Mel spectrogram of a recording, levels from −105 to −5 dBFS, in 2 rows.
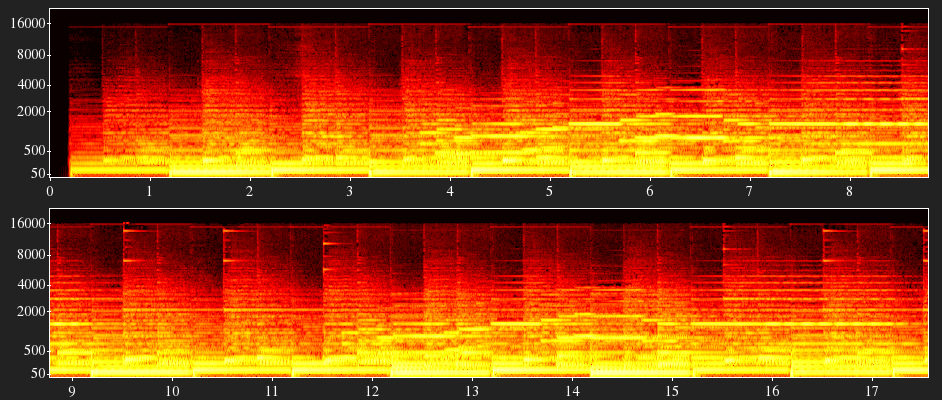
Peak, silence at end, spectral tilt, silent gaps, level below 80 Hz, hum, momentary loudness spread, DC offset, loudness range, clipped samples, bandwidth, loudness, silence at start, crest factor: -6 dBFS; 0 s; -8.5 dB/octave; none; -30 dBFS; none; 5 LU; under 0.1%; 3 LU; under 0.1%; 14.5 kHz; -21 LUFS; 0.2 s; 14 dB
